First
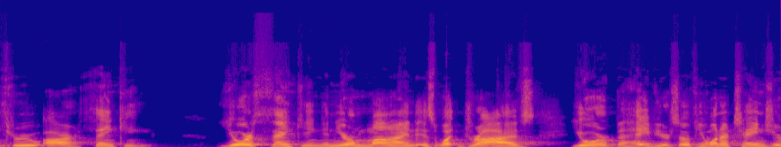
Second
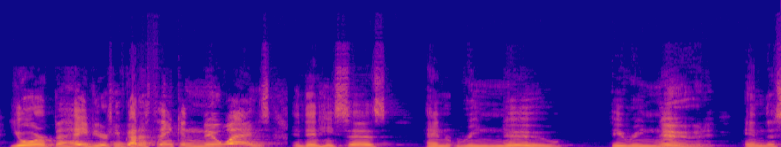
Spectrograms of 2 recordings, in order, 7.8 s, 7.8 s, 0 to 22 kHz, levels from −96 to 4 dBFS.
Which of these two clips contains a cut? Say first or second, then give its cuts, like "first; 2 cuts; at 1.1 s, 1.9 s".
second; 2 cuts; at 1.1 s, 2.9 s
